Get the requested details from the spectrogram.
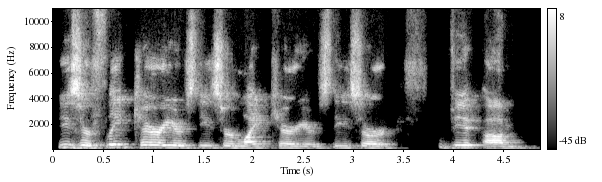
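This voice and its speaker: A man giving a history lecture to a class, talking slowly and deliberately as he walks through slides. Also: fairly high pitch, fairly even intonation, poor audio. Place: lecture room with a class present.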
